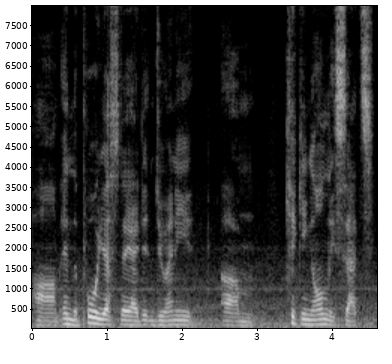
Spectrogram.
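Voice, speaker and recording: A man's voice: lowish voice, fairly even intonation, moderate pace, darkish tone, a little hiss or hum. A man with a congested, nasal voice, chatting in a joking, boastful way as a fitness vlogger while driving. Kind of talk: casual vlog while driving. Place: car.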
